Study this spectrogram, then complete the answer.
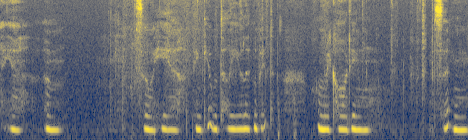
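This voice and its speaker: A soft-spoken woman at a high pitch, very slow and flat, with long, frequent pauses. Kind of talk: ASMR unboxing, soft-spoken.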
